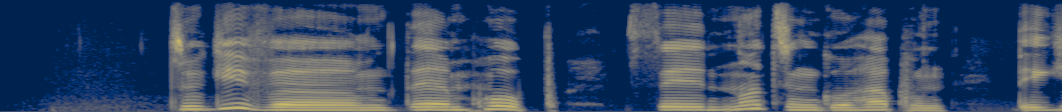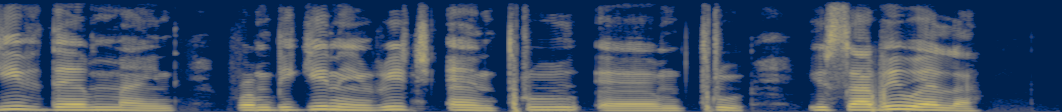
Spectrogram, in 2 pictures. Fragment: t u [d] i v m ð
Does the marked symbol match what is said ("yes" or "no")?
no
